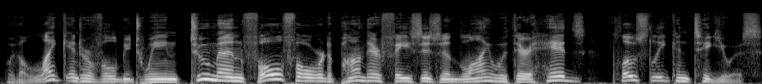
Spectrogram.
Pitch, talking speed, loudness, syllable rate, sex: 140 Hz, 150 wpm, -17 LUFS, 4.0 syllables/s, male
